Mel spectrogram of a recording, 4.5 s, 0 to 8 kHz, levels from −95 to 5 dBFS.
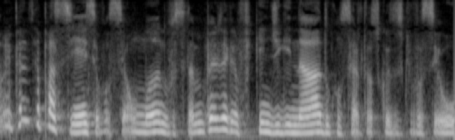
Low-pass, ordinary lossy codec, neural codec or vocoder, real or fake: none; none; none; real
